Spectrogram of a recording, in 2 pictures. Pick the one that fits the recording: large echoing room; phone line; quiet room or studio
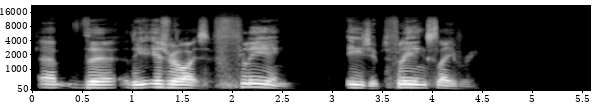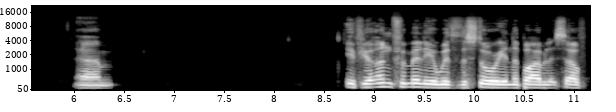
large echoing room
